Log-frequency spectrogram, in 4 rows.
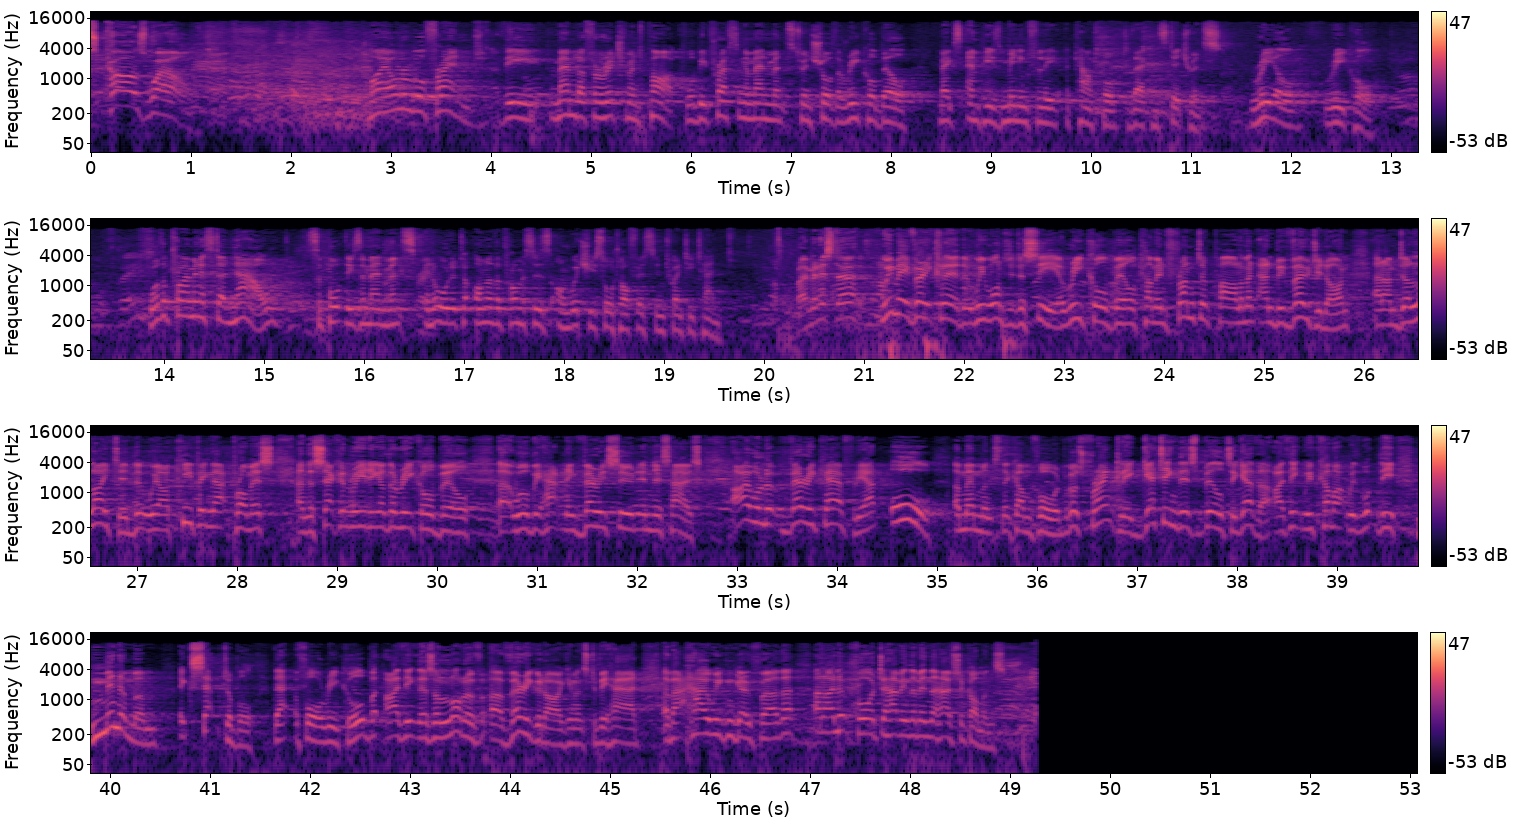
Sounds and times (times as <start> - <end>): Male speech, man speaking: 0.0 - 1.5, 2.7 - 49.3
Narration, monologue: 2.5 - 49.3.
